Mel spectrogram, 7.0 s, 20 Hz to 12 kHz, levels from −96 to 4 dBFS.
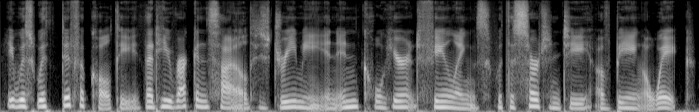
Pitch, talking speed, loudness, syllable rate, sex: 165 Hz, 155 wpm, -19 LUFS, 4.9 syllables/s, female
